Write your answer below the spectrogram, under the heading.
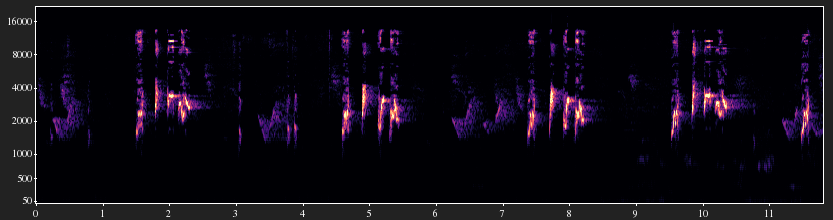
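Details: Red-whiskered bulbul singing for voice training in a contest-song style. Short bright whistled phrases of three to five quick rising and falling notes come in bursts about every two and a half seconds, with a faint low hum underneath.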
